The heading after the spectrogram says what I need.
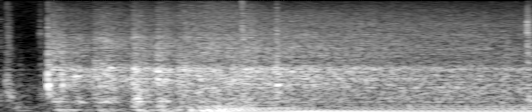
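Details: VW Golf (mono-point injection) that stalled repeatedly: after tapping the carburetor/throttle body, short crank, then engine catches and settles into a steady, slightly uneven idle; owner suspects one of three throttle-body sensors, not the hall sensor.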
